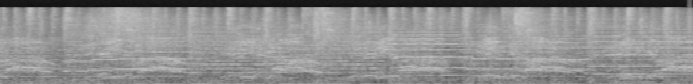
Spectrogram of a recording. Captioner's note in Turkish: Hep bir ağızdan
